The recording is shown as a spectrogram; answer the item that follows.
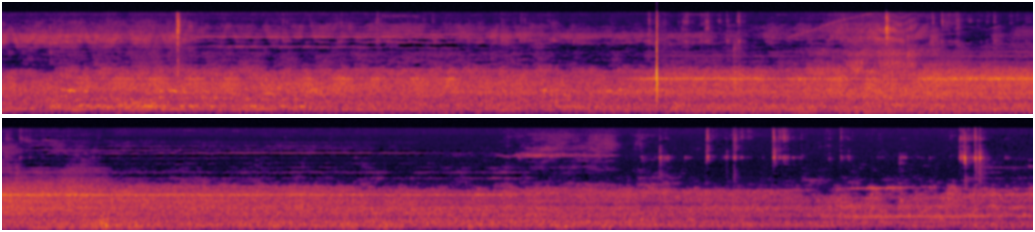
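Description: Alstom Citadis low-floor tram passing close by on its rails, with a steady running rumble. A thin high electric whine rises out of it about a third of the way in and fades again a little past the middle. There is a sharp click about ten seconds in.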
